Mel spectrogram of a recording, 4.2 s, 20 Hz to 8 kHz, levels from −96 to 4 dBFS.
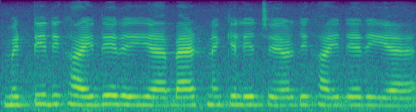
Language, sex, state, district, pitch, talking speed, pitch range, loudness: Hindi, female, Haryana, Rohtak, 220 Hz, 185 wpm, 210-225 Hz, -15 LUFS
